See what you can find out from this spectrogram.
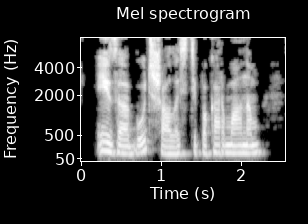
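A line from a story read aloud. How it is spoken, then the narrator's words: Stern mentor. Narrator (Russian): строго велел наставник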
